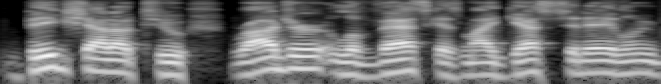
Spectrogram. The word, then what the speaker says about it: Levesque: Levesque? It's a silent S. Oh, Levesque.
